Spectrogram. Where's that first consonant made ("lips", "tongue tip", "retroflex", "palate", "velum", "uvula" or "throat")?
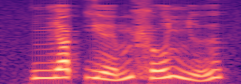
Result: palate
